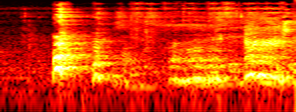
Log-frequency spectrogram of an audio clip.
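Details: A dog gives one loud, sharp bark, then a voice talks over lower, drawn-out sounds to the end.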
